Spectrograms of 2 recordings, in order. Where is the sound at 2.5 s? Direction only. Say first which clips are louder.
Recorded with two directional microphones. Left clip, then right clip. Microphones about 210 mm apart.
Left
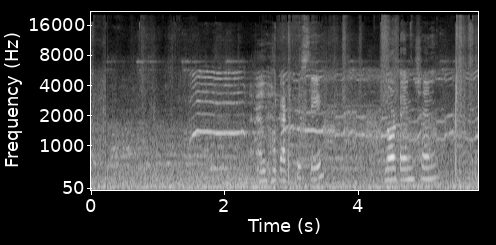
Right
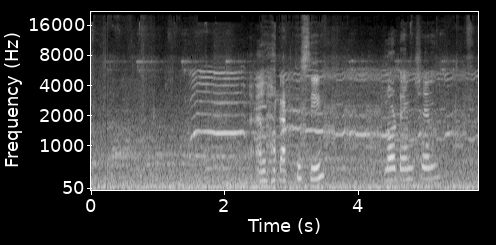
Right 5 dB; 50° right (ahead or behind).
